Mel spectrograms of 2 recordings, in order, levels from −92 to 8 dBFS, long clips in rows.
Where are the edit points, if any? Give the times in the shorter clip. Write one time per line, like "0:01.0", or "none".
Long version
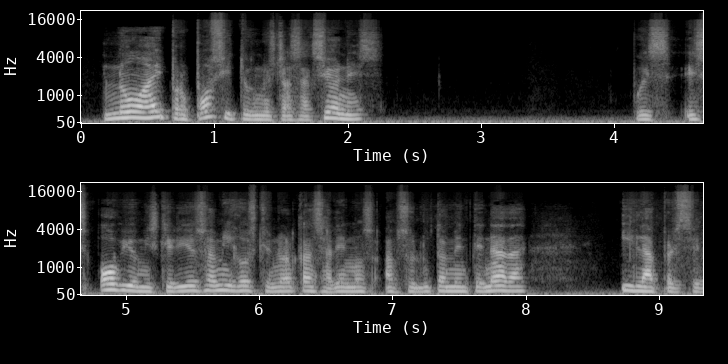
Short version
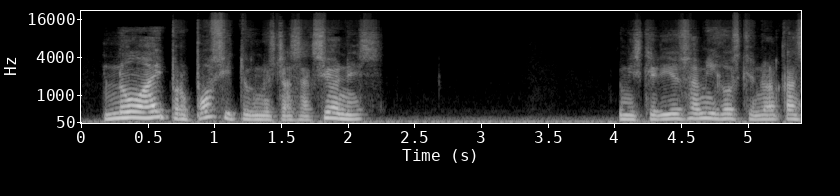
0:04.0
